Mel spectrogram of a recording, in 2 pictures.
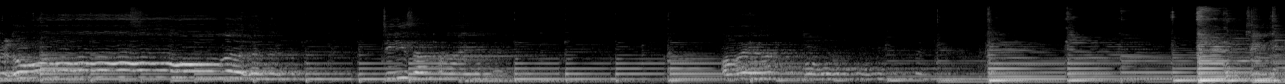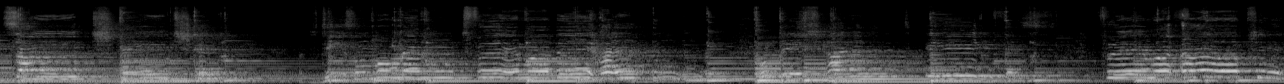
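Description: Live steel-string acoustic guitar accompanying a male singer, with sung phrases over the guitar in places and short stretches of guitar alone, in a large church.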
